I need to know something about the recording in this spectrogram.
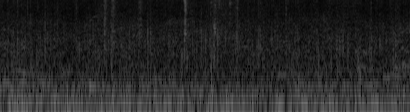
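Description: Light rain falling, with scattered drops ticking irregularly over a steady hiss.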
